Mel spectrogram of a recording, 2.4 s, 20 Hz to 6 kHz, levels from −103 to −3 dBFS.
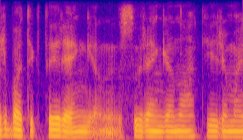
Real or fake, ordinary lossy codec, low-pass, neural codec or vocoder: real; Opus, 24 kbps; 5.4 kHz; none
